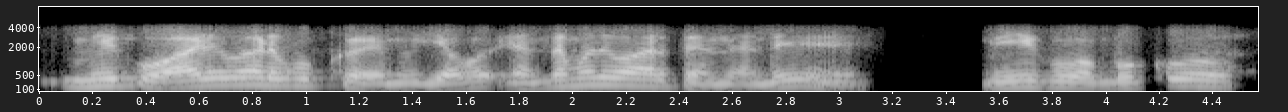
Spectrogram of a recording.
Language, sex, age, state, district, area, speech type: Telugu, male, 18-30, Telangana, Hanamkonda, urban, conversation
